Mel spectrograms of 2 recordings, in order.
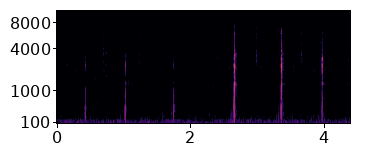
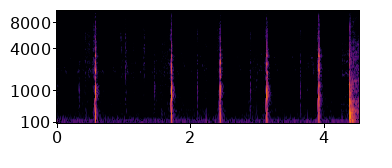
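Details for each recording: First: Removed BMW M52 DISA valve, flap worked by hand: uneven clicks with a dry, scratchy crunch as it drags and sticks instead of snapping back; the owner suspects the return diaphragm in the end is crinkling, or a linkage fault, unconfirmed. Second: Shelf-spare BMW M52 DISA valve with a replaced O-ring, removed from the engine and its flap worked by hand: crisp single clacks under a second apart, each snapping back cleanly; the flap returns normally.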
